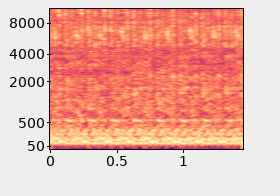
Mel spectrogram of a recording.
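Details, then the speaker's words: 1953 Hemi V8 restarted after line blown out and dirty oil pumped out: deep even idle with steady low rumble and faint ticking from the old mechanical fuel pump; engine running smooth and healthy. "It'll be alright. It'll be alright. Yeah. Really good, I think. Don't get no better than that, does it?"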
